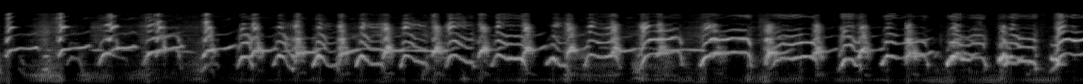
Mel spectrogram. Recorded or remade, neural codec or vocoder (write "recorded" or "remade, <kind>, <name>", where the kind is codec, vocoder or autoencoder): remade, vocoder, Vocos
